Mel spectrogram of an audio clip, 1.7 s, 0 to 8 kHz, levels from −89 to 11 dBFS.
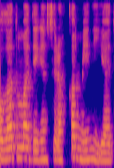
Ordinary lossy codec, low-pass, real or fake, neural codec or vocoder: none; 7.2 kHz; real; none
